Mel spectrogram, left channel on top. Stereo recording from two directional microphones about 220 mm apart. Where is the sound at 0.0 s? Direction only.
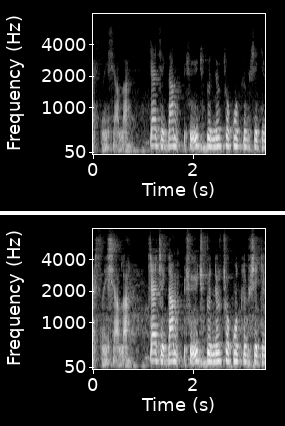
10° right (ahead or behind).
